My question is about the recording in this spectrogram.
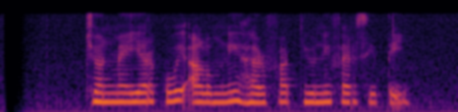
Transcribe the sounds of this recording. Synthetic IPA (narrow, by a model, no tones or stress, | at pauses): d̥d͡ʒ̥ɔnmejərkuwiʔalumniɦarfat̪junifɛrsit̪i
